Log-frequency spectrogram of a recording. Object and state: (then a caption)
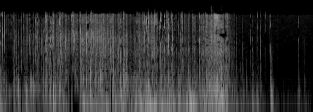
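Foil-wrapped microphone rubbed with glue sticks. A microphone head wrapped in crumpled aluminium foil under clear plastic wrap has glue sticks pressed and rubbed along its sides and top. The result is dense, low, rumbling crinkles and scratchy rubbing that build to a sustained peak. It then thins out to a few sparse crackles at the end.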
